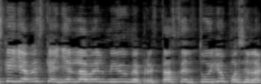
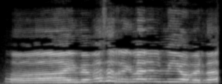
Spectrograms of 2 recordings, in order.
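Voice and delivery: whiny mock crying; 3 semitones higher, 6 dB louder than usual. [name] whines for his car.

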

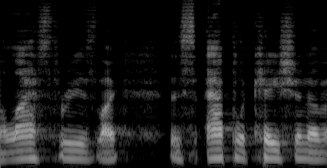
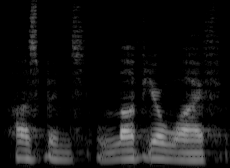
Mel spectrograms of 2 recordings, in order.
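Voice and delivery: usual speaking voice

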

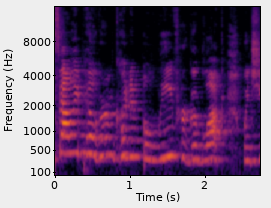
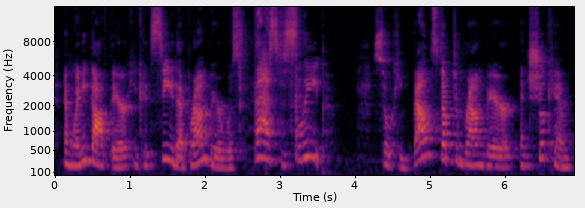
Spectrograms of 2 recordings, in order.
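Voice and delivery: usual speaking voice

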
